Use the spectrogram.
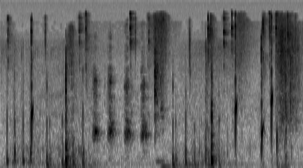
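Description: Minecraft chickens cluck in short, scattered bursts, several birds close by, with irregular soft clucks overlapping across a quiet game background.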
